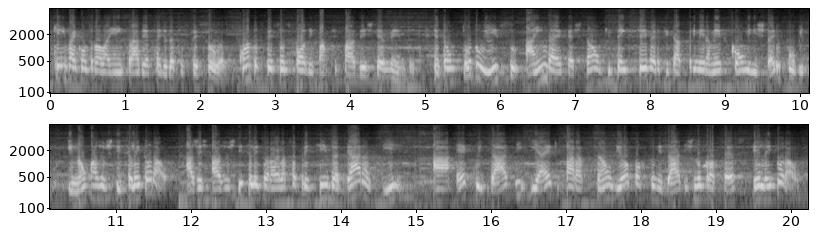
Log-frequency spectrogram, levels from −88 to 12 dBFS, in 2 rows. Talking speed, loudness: 165 wpm, -12 LUFS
